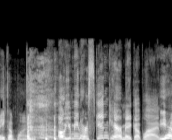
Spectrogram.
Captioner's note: laughter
